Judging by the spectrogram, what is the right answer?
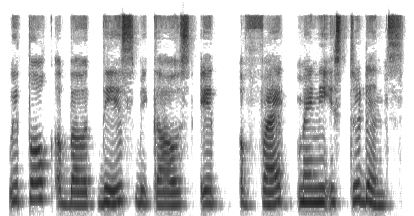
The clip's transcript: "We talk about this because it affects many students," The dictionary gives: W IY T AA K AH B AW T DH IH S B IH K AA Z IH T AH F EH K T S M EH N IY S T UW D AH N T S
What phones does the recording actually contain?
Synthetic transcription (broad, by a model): W IY T AA K AH B AW T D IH S B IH K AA S IH T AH F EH K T M EH N IY S T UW D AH N T S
